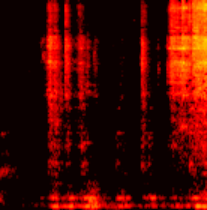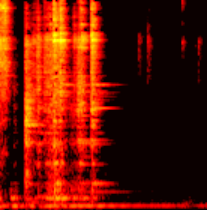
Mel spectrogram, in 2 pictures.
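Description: A bicycle chain rattles and clicks.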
